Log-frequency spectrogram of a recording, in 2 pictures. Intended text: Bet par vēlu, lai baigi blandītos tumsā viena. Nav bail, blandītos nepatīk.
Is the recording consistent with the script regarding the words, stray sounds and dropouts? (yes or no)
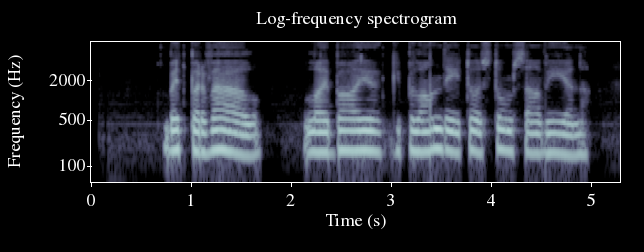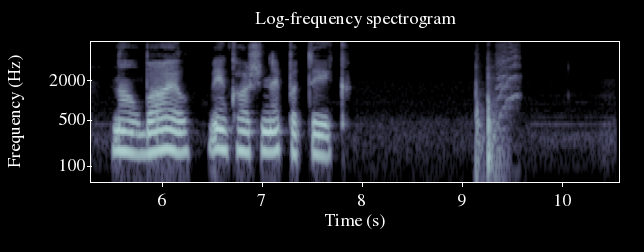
no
